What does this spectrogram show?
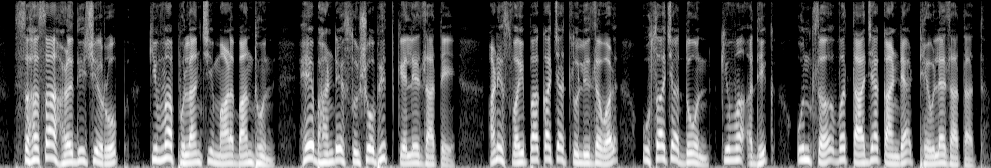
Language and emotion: Marathi, neutral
